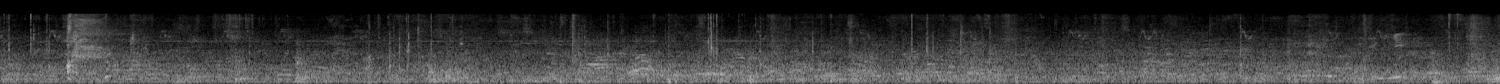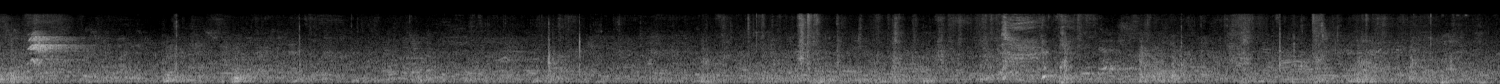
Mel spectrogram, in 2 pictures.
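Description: A horse gallops, hooves thudding on grass.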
